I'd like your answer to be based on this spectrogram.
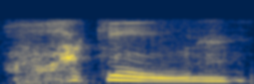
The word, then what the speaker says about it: Joaquin: No, you didn't say it right, J-Man. You got to do it with Joaquin. – Joaquin.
